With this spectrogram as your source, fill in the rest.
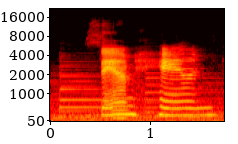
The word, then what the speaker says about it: Samhain: Sam Han, pronounced Samhain in English, is derivative from an old Irish salmon, or Samhain, both referring to the eve of November 1st, when the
